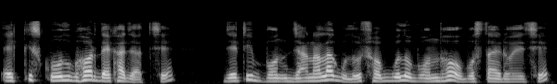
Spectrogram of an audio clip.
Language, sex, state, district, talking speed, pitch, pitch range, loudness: Bengali, male, Tripura, Dhalai, 120 wpm, 160 Hz, 145-180 Hz, -19 LUFS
